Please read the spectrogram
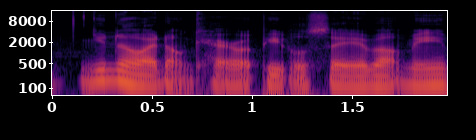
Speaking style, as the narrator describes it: He calmly tells her

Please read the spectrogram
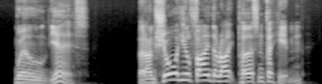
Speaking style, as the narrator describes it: Carrot added cheerfully

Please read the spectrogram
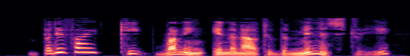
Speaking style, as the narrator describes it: said Harry, still endeavouring to keep his voice friendly

